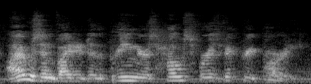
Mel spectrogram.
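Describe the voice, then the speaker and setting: A middle-aged Canadian man reading his own poems live, with measured, deliberate phrasing and dramatic pauses. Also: fairly high pitch. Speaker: poet reading own work. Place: bookstore reading before a small audience. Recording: roomy, distant mic, faint noise.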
